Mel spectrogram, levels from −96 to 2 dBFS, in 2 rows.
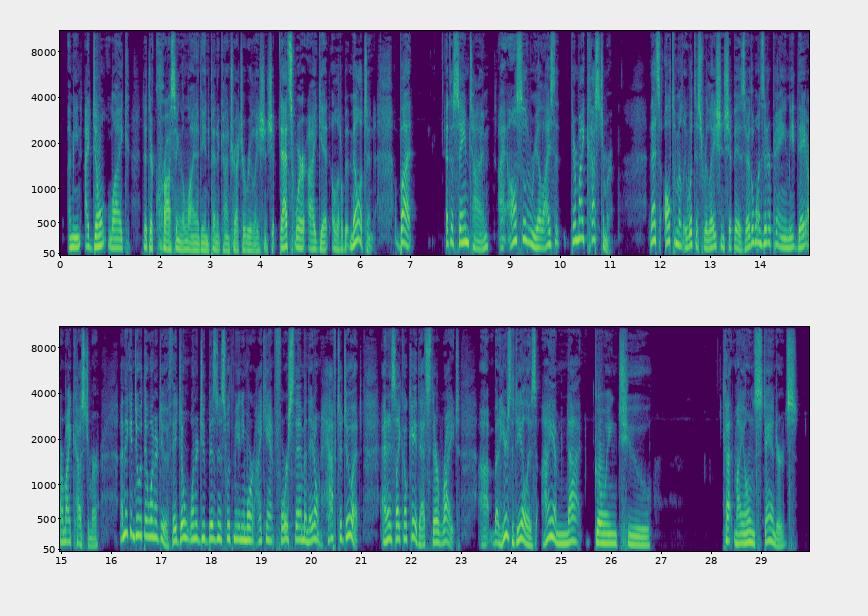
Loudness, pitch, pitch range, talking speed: -19 LUFS, 160 Hz, 130-205 Hz, 210 wpm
